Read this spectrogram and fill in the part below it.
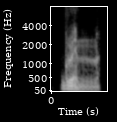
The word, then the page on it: grim: British English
